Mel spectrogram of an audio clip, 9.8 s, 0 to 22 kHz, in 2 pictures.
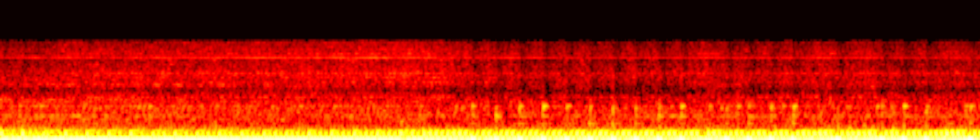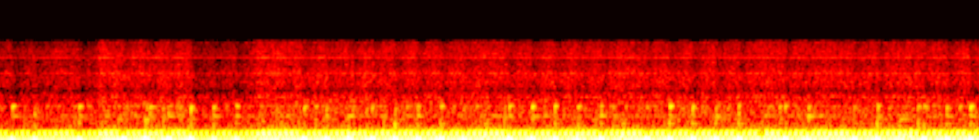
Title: Cold start, rough idle (looks like misfire) - Mazdaspeed3 / MPS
